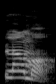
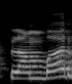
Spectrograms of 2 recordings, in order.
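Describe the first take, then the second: First: પ્લમ્બર said plumer, no b sound; પ્લમ્બર with the b silent. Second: પ્લમ્બર said plum-ber with the b sounded; પ્લમ્બર with an audible b, marked as wrong; wrong pronunciation with b. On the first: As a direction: drop the b: પ્લમ્બર as plum-er. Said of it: "શું આપણે બોલીશું?". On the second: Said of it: "પ્લમ્બર wrong છે". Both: Shown as a demonstration.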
